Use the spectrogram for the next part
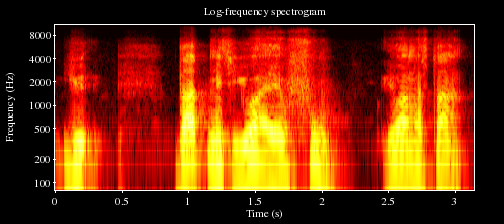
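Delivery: ordinary delivery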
